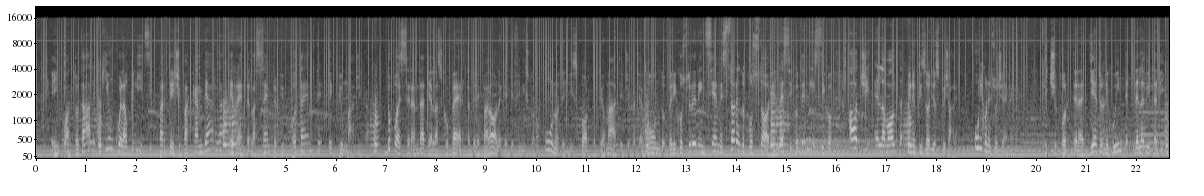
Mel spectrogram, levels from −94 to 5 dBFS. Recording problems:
electrical hum; loud; throughout; 50 Hz, 8 dB below the speech
crackle, like an old record; loud; 7 dB below the speech
background music; noticeable; from 15 s on; 10 dB below the speech
uneven, jittery; strongly; from 5 to 21 s

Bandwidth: 16 kHz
